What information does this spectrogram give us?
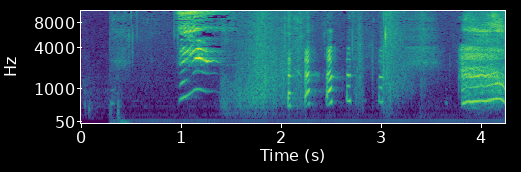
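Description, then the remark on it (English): A tiny, excited, high-pitched squeak rises sharply, followed by a run of short breathy squeals and a final bright, sustained squeal, fairly loud with no speech. “That that noise on air was just what I wanted in life. A little, a little teeny tiny squeak.”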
